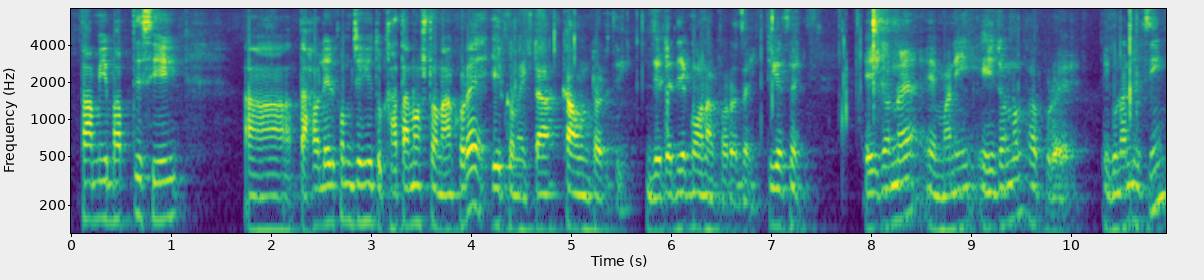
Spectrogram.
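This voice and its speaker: A man, a Quran tutor gently scolding and coaxing his student on camera, asking question after question. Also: mid-range voice.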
